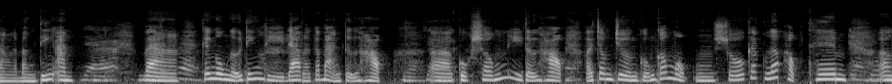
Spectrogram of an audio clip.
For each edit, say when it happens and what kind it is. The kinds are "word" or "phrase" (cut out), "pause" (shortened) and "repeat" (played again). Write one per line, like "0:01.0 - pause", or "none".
0:02.6 - word
0:03.0 - word
0:05.2 - word
0:05.7 - word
